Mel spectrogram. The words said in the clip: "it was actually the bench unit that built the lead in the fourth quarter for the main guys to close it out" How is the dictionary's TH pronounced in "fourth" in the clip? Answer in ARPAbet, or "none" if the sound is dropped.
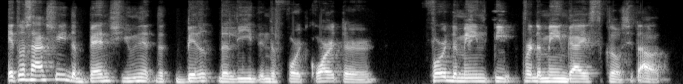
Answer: T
